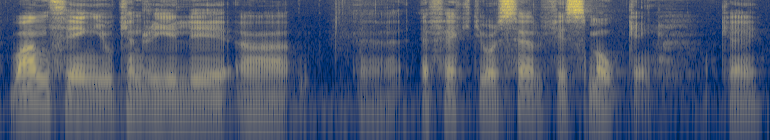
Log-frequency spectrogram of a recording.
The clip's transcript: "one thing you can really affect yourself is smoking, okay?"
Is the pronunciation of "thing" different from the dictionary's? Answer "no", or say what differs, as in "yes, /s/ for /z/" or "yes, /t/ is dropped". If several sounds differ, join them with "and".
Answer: no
